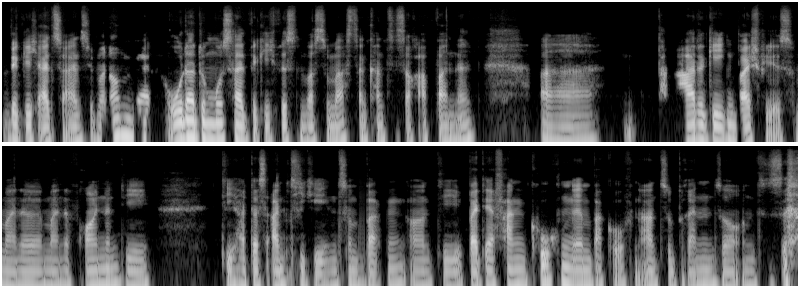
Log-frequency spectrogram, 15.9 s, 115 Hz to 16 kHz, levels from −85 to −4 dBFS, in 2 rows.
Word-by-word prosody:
wirklich 110 -2 +2
1 95 +1 +5
zu - - -2
1 100 +2 0
übernommen 130 +5 +2
werden 120 -2 -1
oder 120 +2 +7
du 115 0 +3
musst 110 +1 +3
halt 105 -1 +5
wirklich 100 0 -3
wissen, 100 0 -1
was 100 0 0
du 100 - -4
machst, 110 +4 -1
dann - - -1
kannst 105 +3 -5
du's 120 - -7
auch 95 - -3
abwandeln. 105 +2 -1 0.6
Äh, - - -1
'n 100 +1 -1 0.7
Paradegegenbeispiel 100 -1 +4
ist - - -4
meine 95 -1 -1
meine 100 0 -2
Freundin, 105 +2 -1
die 100 -1 -3 0.7
die 105 0 -1
hat 100 0 -3
das 100 -1 +1
Antigen 95 -1 -2
zum 100 +1 -4
Backen 105 +4 -3
und 95 -1 -5
die 95 +2 -3
bei 95 - +4
der 100 +1 0
fangen 105 0 0
Kuchen 120 -2 0
im 100 0 +2
Backofen 110 0 -5
an 100 +1 -1
zu 95 - -5
brennen, 100 +1 -3
so 95 -2 -3
und 100 -1 -5
das 105 -3 -6
100 Hz, 180 wpm, -25 LUFS, 100-110 Hz, 0.7 s, oder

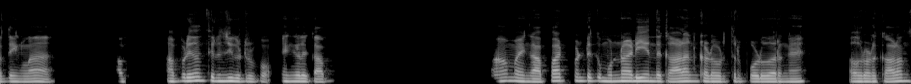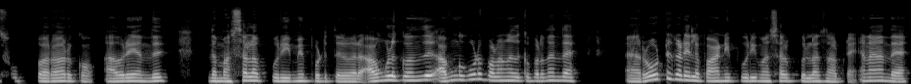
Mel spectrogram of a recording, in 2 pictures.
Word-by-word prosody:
பார்த்தீங்களா? 130 0 -2 0.8
அப் - - -10 0.4
அப்படி 155 +3 0
தான் 175 -1 -3
திரிஞ்சுக்கிட்டு 150 -3 +2
இருப்போம். 130 0 -8
எங்களுக்கு 140 -2 0
அப் 155 +5 -18 1.7
ஆமா. 165 0 -1
எங்க 135 -2 0
அப்பார்ட்மெண்டுக்கு 165 +2 -2
முன்னாடியே 155 +1 +4
இந்த 145 0 +1
காளான் 145 +2 +1
கடை 140 -1 +1
ஒருத்தரு 135 +2 -5
போடுவாருங்க. 135 -1 +1 0.6
அவரோட 135 0 +1
காளான் 150 +4 +1
சூப்பரா 155 -2 -2
இருக்கும். 145 -4 -4 0.2
அவரே 145 +3 +3
வந்து 150 +3 +1 0.5
இந்த 150 - +1
மசாலா 175 +5 +3
பூரியுமே 150 -1 +1
போட்டு 145 -1 -2
தருவாரு. 135 -1 +2
அவங்களுக்கு 190 +4 +3
வந்து 200 +2 +5
அவங்க 200 +6 +1
கூட 235 +2 +1
பழகுனதுக்கு 180 -2 +1
அப்புறம் 165 +2 -1
தான் 185 -1 0
இந்த 175 -1 +2 0.6
அ - - -1
ரோட்டு 230 +8 +2
கடையில 200 -5 +4
பானிபூரி, 155 0 +1
மசால் 150 +1 -1
பூரிலாம் 145 -1 -1
சாப்ட்டேன். 130 +1 -4
ஏன்னா, 170 +1 0
அந்த 150 -4 +1
150 Hz, 150 wpm, -23 LUFS, 140-165 Hz, 1.7 s, வந்து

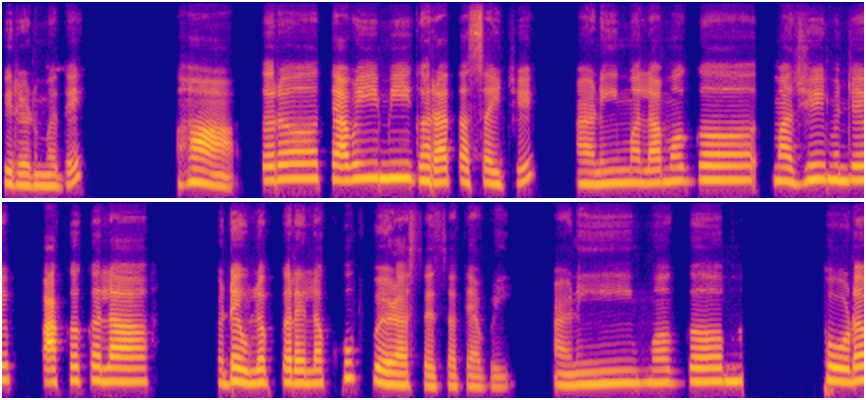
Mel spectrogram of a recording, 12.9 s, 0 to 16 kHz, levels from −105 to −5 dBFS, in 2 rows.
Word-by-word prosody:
पिरियडमध्ये 170 - -3 0.8
हां. 195 -6 +4 0.3
तर 240 +1 +1
अ, 265 +1 +2
त्यावेळी 260 +3 +4
मी 275 +1 +4
घरात 215 -1 +2
असायचे 205 +2 -3 0.3
आणि 190 +1 -2
मला 205 0 0
मग 230 +2 -4
अ, 245 0 +2 0.2
माझी 235 +2 0
म्हणजे 245 0 +1 0.3
पाककला 220 0 +4 0.6
डेव्हलप 210 -2 +4
करायला 200 -1 +2
खूप 275 0 -3
वेळ 185 -5 +5
असायचा 160 -2 -3
त्यावेळी. 145 -1 -8 0.4
आणि 185 +3 -2
मग 210 0 -5
अ, 225 0 +3 0.8
थोडं 230 -1 +4
215 Hz, 115 wpm, -23 LUFS, 190-240 Hz, 0.8 s, वेळ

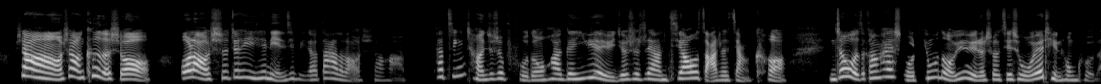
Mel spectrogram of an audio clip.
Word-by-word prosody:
上 305 - +8
上 325 +2 +2
课 385 +3 -2
的 250 - +2
时 240 - -5
候， 235 -3 +4 0.3
我 305 +3 +5
老 255 -7 +7
师 300 +4 -6
就 330 - -5
是 330 - -7
一 300 - -5
些 295 - -5
年 220 -10 -5
纪 255 +6 -12
比 235 -4 -19
较 210 +1 -10
大 275 +2 -4
的 215 - -9
老 180 - -12
师 200 0 -25
哈， 185 -1 -21 0.3
他 345 +1 -5
经 385 +3 -10
常 215 - -3
就 245 - -9
是 270 +1 -4
普 215 -5 -13
通 200 +2 -6
话 250 0 -1
跟 250 +2 -2
粤 290 -4 -1
语 180 -4 -5
就 220 +4 -4
是 245 +1 -5
这 245 +2 -6
样 220 -2 -2
交 275 +5 +2
杂 - - +1
着 200 +2 -8
讲 - - -7
课， - - -4 0.4
你 235 - -5
知 355 - +1
道 370 - +5
我 - - +3
刚 290 +5 -2
开 355 +2 -1
始 350 - -8
我 190 0 -5
听 290 +9 -9
不 330 - -8
懂 265 -7 -2
粤 275 +1 -3
语 215 - 0
的 195 - -3
时 225 - -8
候， 225 - -4
其 230 +2 -4
实 230 - -6
我 215 +5 -2
也 300 - +5
挺 260 - -6
痛 205 0 -9
苦 195 - -18
的。 - - -26
250 Hz, 360 characters per minute, -22 LUFS, 215-295 Hz, 0.4 s, 上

